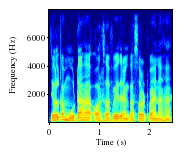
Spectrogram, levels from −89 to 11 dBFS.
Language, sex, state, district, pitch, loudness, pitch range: Hindi, male, Jharkhand, Garhwa, 145 Hz, -14 LUFS, 140-165 Hz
